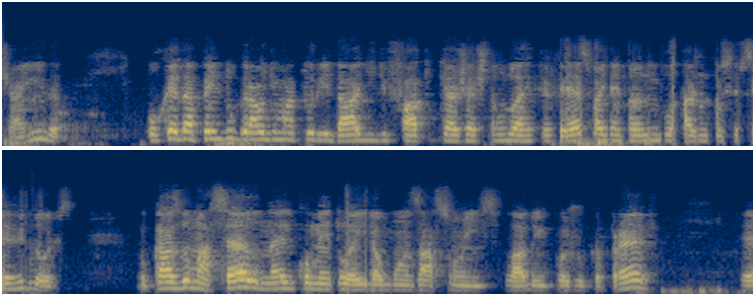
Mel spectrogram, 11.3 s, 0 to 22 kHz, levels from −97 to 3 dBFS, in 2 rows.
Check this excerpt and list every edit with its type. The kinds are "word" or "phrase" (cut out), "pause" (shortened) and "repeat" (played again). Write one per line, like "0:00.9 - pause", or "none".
none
